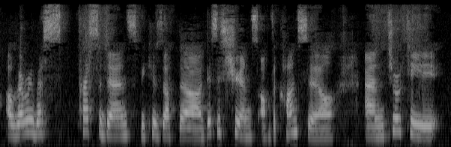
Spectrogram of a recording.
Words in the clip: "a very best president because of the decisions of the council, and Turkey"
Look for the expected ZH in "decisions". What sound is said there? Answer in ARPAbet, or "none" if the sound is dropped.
SH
